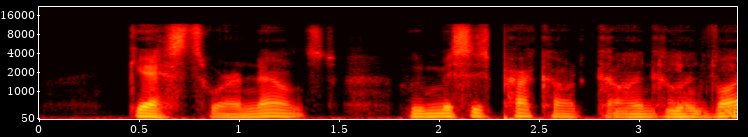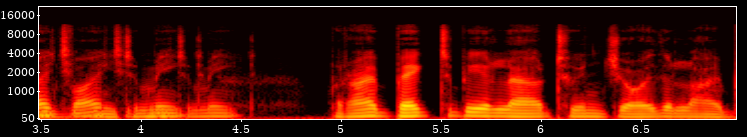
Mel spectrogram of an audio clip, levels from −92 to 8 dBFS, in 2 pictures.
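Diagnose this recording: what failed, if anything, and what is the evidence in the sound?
A doubled audio track runs from 2.8 to 4.56 s: a full-band copy roughly 300 ms late, about 5 dB quieter, likely from a second capture path. Spectrograms show duplicated, offset patterns starting and stopping abruptly.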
